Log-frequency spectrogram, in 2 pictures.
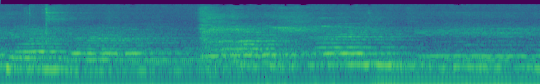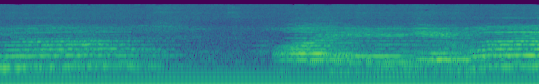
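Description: A man singing a folk song in phrases, accompanied by a diatonic button accordion.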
